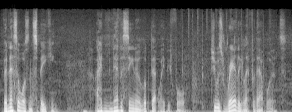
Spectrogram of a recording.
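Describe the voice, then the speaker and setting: A man's voice: low voice, expressive, a little fast, mellow, slightly rough, faint music behind. A man playing an anxious, introspective man who narrates his own story in a reflective, wry way for an audio drama. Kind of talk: first-person scripted audio drama narration.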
